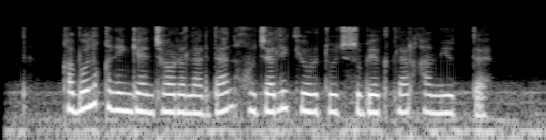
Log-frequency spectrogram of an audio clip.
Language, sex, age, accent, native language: Uzbek, female, 19-29, Andijon, Uzbek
